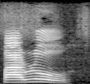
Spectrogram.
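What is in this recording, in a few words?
"parole", Nigerian Pidgin, female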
